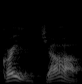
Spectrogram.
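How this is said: It is said warmly, with real enthusiasm. The praise is sincerely meant. The speaker calls it right. "Really mean it"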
